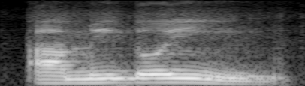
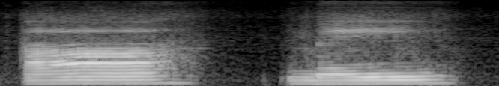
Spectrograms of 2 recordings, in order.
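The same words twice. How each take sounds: First: Said in the usual way. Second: "amendoim" slowly split as a-men-do-im; "amendoim" in four separate pieces, a, men, do, im; syllable by syllable. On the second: Shown as a demonstration. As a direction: pause after every syllable of "amendoim". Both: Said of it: "estão em sílabas diferentes".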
